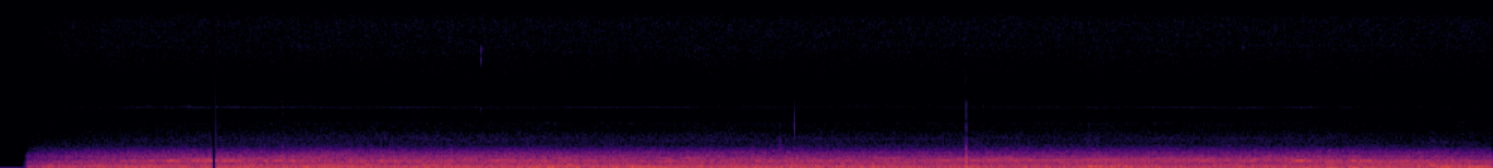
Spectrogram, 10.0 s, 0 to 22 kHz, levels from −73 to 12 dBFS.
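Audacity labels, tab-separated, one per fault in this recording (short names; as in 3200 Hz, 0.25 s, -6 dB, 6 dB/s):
1.420000	1.450000	gap 26 ms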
